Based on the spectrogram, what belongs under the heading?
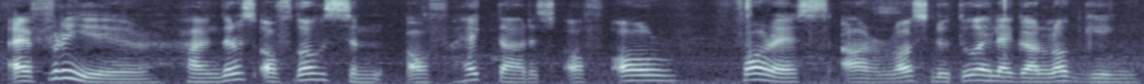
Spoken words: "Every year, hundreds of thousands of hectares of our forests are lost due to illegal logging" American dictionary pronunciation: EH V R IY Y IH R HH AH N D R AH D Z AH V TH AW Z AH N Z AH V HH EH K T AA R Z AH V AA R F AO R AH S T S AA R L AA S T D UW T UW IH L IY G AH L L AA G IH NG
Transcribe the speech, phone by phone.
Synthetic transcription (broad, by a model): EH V R IY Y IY R HH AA N D R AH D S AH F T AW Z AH N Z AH F HH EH K T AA R S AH F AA L F AO R AH S T S AA R L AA S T D UW T UW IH L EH G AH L L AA G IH NG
